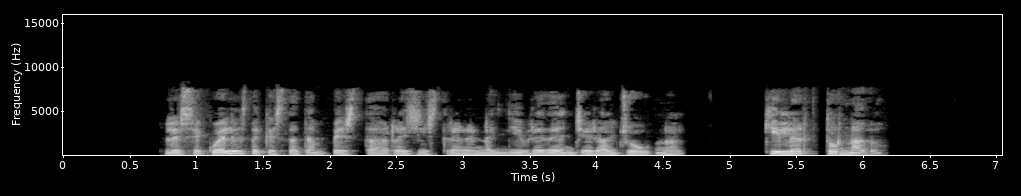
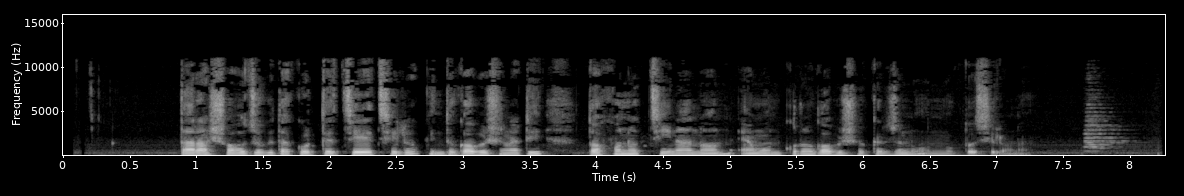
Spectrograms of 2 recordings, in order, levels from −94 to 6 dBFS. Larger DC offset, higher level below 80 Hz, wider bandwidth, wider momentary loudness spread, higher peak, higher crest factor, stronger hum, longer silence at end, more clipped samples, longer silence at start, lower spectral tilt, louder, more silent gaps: neither; first, -62 dBFS vs -72 dBFS; second, 8 kHz vs 11.5 kHz; second, 10 LU vs 16 LU; about the same, -2 dBFS vs -4 dBFS; about the same, 18 dB vs 22 dB; neither; first, 0.9 s vs 0.45 s; neither; second, 0.75 s vs 0.9 s; about the same, -5 dB/octave vs -5.5 dB/octave; first, -19 LUFS vs -25 LUFS; first, 4.68-5.25 s vs none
